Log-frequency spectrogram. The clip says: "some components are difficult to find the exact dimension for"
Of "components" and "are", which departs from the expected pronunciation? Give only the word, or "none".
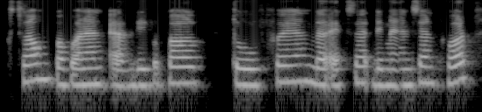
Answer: components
